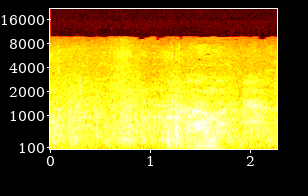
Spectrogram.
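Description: Quiet room noise with a brief, low murmur of a man's voice about a second in.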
